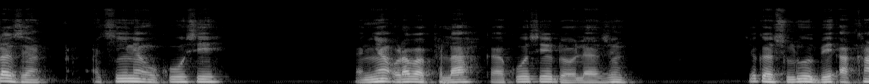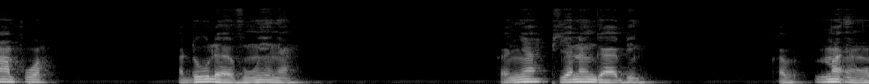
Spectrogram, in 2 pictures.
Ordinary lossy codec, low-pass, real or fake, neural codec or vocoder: MP3, 96 kbps; 14.4 kHz; real; none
